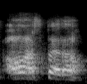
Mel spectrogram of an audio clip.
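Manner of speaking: high, loud relieved porcupine groan; lightly voiced porcupine sighing with relief; porcupine character. Porcupine partner relieved by a back scratch, high and loud. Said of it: "as if you were porcupines".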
